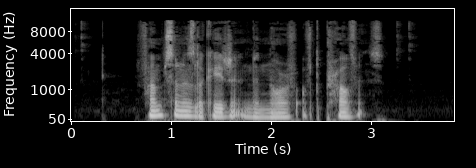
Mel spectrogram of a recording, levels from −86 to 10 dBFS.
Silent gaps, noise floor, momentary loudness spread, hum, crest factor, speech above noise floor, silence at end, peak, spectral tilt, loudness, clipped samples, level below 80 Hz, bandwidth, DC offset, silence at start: none; -61 dBFS; 15 LU; none; 20 dB; 41 dB; 0.75 s; -2 dBFS; -5 dB/octave; -20 LUFS; under 0.1%; -38 dBFS; 11.5 kHz; under 0.1%; 0.7 s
